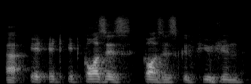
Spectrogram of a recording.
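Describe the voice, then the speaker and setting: A man making a legal submission to appeal judges, halting and restarting often as he speaks. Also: on the low side, little pitch movement. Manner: halting, many restarts and repeated words. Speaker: barrister. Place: courtroom. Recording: echoey courtroom, faint noise.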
